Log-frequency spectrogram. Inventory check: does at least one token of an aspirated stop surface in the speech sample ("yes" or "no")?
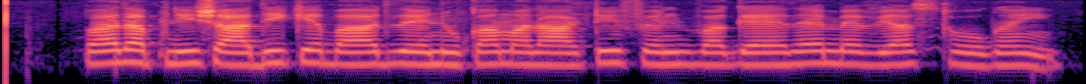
no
